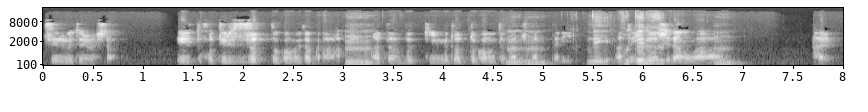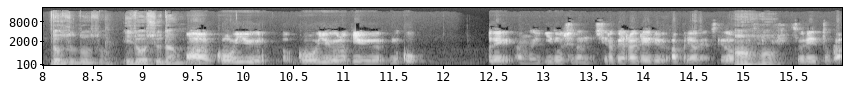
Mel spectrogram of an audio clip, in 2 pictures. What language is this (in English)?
Japanese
